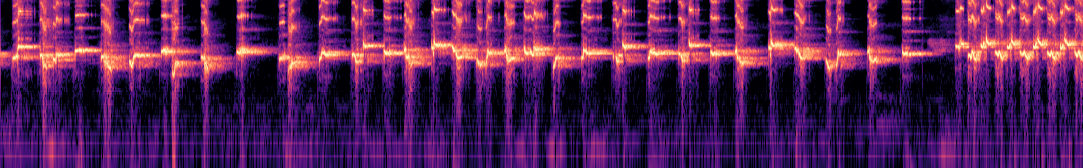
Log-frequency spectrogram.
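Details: Sooty-headed bulbul pouring out continuous song intended to provoke rival bulbuls: an unbroken string of liquid, bending whistles at a brisk pace, ending in a quick run of bright rapid chips.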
